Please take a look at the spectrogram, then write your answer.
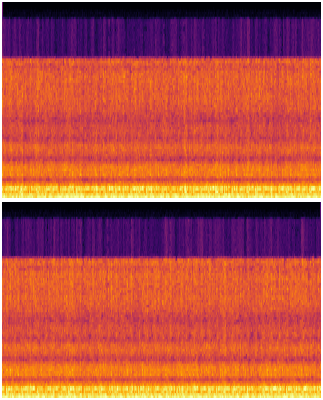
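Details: Restart of freshly rebuilt engine "Promise" at idle: busy, even ticking clatter over a loud exhaust. Valve train is far noisier than the new lifter package should make. Owner suspects unmeasured, too-long pushrods and is ordering new ones.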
